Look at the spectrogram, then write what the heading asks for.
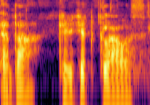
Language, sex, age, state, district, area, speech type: Assamese, male, 18-30, Assam, Charaideo, urban, spontaneous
